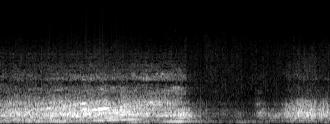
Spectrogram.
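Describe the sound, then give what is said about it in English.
A car engine roars and revs steadily for nearly three seconds, briefly fades, then rises again as the vehicle speeds along; no voices. “No, don't stop the car. Drive quickly.”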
